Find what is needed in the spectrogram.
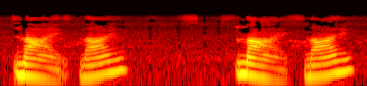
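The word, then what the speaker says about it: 奶奶: 나이, 나이, 나이, 나이.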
